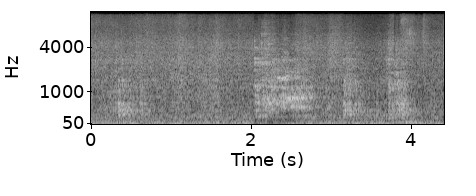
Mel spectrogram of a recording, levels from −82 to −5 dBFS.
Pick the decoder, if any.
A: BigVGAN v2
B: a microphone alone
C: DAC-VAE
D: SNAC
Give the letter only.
A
